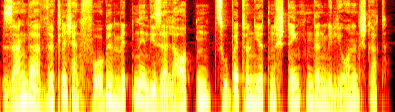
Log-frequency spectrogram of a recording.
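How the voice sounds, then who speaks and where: A man narrating a novel in the first person as an audiobook, in a steady storytelling manner. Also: medium pitch, brisk, no echo, studio quality. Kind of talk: scripted narration.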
